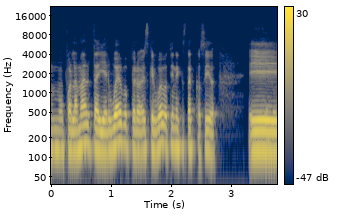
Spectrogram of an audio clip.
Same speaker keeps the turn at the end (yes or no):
yes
